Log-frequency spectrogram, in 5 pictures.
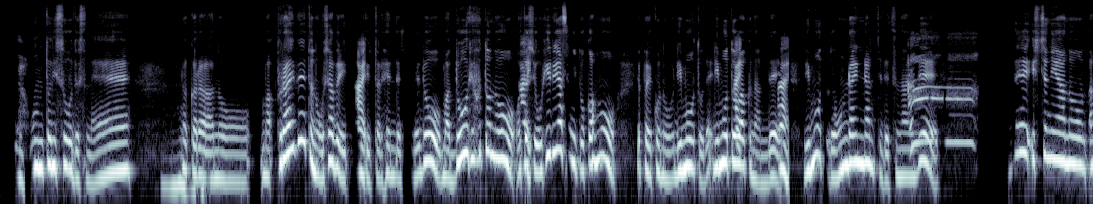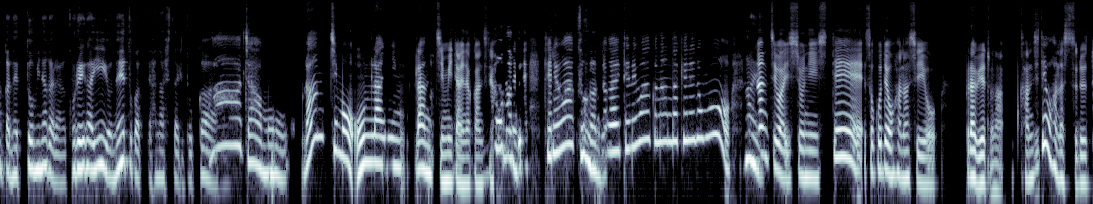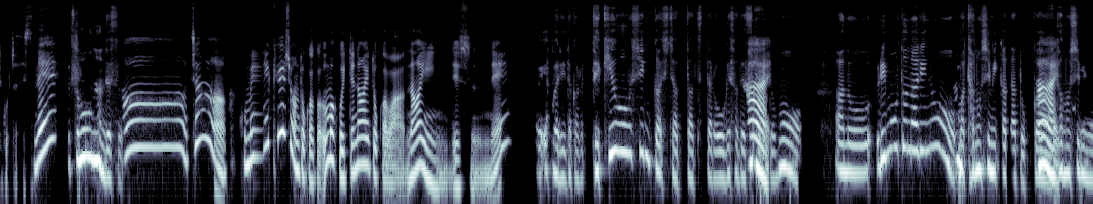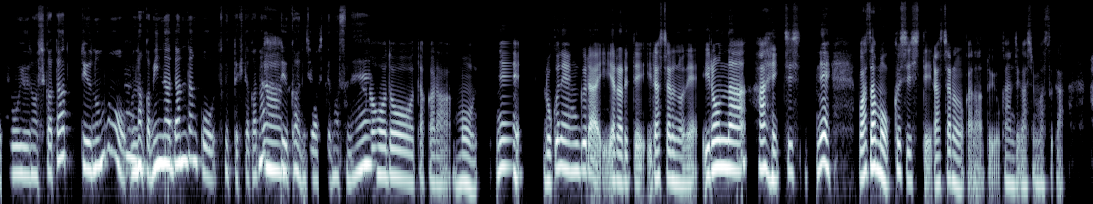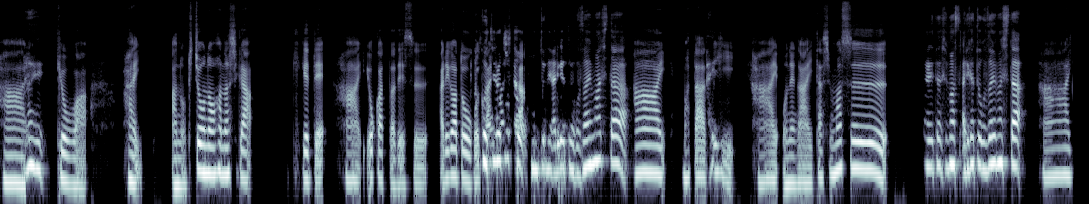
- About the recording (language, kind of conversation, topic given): Japanese, podcast, リモートワークで一番困ったことは何でしたか？
- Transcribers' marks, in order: other background noise; tapping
